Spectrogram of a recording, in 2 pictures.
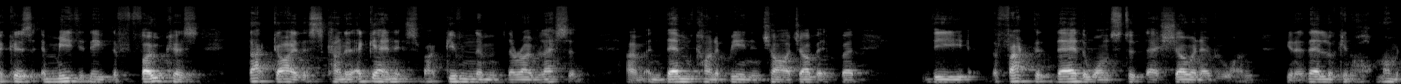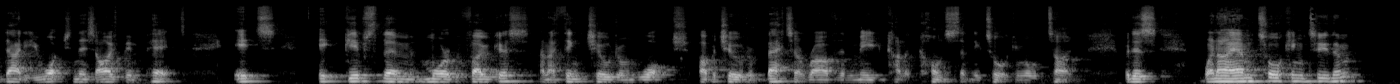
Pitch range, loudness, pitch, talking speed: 115-130 Hz, -24 LUFS, 125 Hz, 185 wpm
